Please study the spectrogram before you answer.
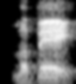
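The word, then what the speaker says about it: Labbé: LeBay.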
